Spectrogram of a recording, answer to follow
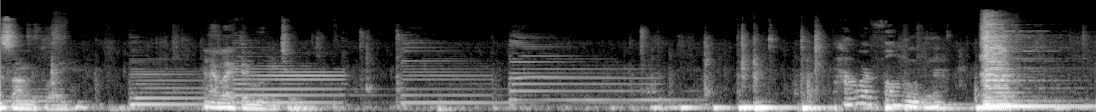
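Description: Acoustic guitar being picked: a few notes and chords struck and left to ring out, then busier playing in the last few seconds.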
